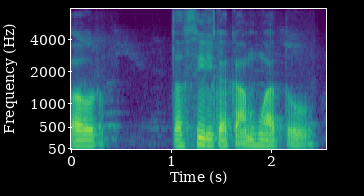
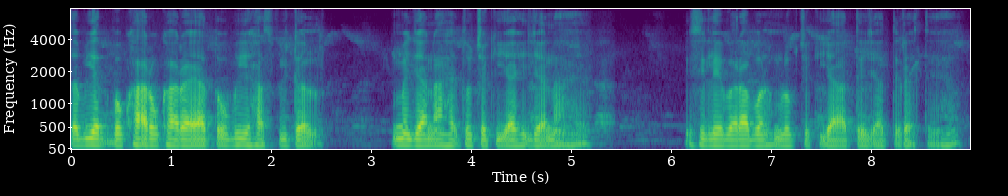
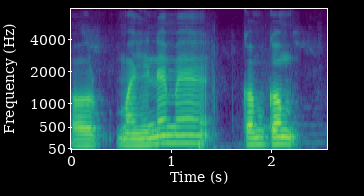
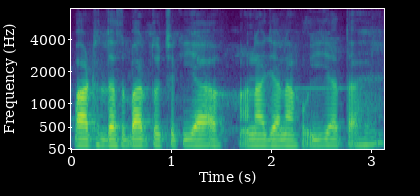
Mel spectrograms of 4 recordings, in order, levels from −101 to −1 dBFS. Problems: constant background noise, background conversations at intervals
